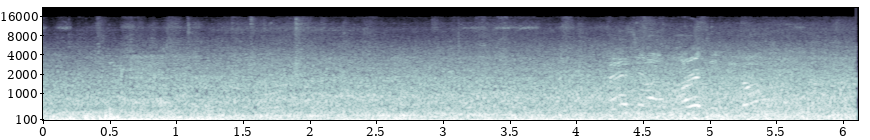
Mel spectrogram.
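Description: City traffic rumbles steadily in the distance outdoors.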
